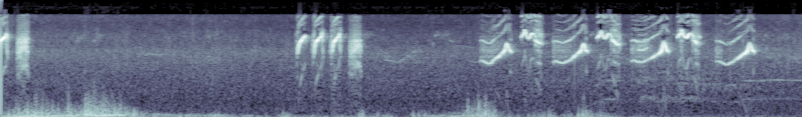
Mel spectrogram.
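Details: Calls of a female cinereous tit summoning a male, played to prompt singing: a quick run of sharp high notes, then a series of clear upswept whistled chirps, over low thumping noise.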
